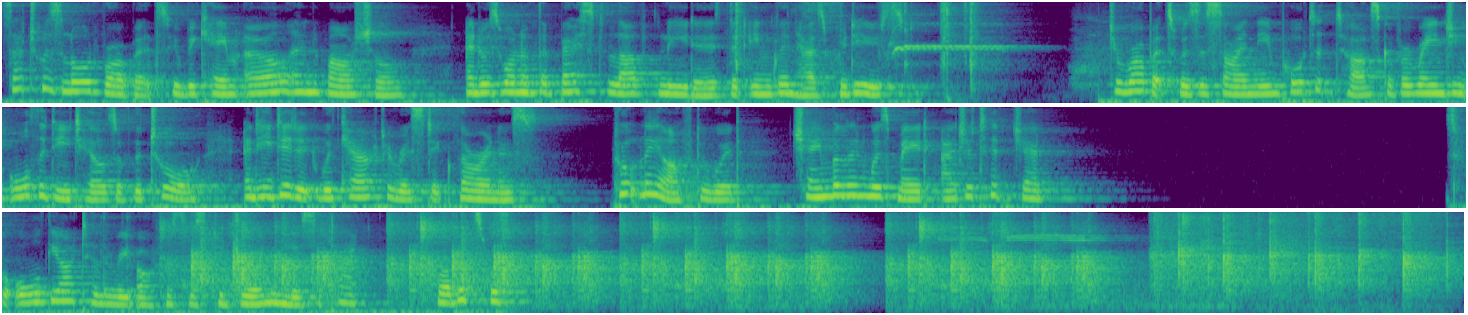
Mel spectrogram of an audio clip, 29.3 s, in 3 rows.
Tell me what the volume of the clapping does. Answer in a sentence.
The loudness of the clapping stays about the same.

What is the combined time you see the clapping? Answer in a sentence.
You can hear the clapping for 9 seconds altogether.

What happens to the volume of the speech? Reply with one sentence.
The volume of the speech stays about the same.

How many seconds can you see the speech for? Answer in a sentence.
You can hear the speech for 19 seconds altogether.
